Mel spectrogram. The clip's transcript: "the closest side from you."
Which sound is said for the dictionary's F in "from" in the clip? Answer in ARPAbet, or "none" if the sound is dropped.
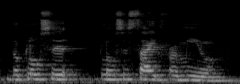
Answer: F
